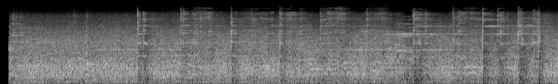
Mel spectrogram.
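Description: A metal spatula scraping and clinking against a steel teppanyaki griddle, in a quick irregular series of sharp clicks, over a steady hiss.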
